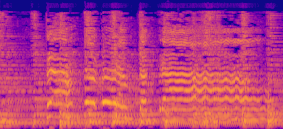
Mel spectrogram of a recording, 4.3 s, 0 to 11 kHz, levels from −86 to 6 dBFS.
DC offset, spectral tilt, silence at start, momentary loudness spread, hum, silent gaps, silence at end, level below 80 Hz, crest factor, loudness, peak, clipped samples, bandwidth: under 0.1%; -3.5 dB/octave; 0 s; 7 LU; none; none; 0 s; -50 dBFS; 14 dB; -14 LUFS; 0 dBFS; under 0.1%; 10.5 kHz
